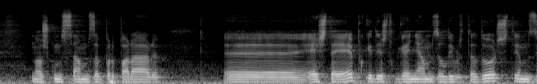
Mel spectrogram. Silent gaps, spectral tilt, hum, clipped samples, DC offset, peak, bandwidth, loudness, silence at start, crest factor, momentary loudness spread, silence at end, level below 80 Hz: none; -7 dB/octave; none; under 0.1%; under 0.1%; -4 dBFS; 12 kHz; -19 LUFS; 0 s; 14 dB; 9 LU; 0 s; -34 dBFS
